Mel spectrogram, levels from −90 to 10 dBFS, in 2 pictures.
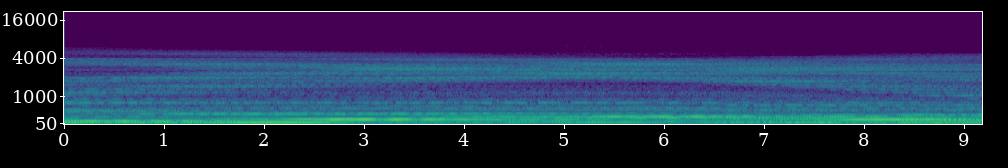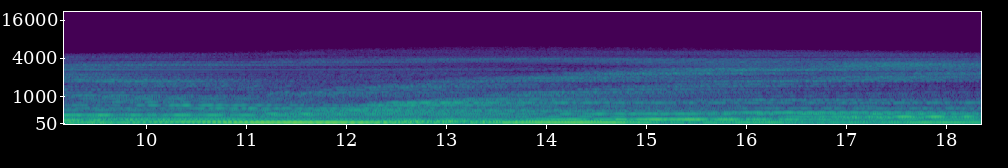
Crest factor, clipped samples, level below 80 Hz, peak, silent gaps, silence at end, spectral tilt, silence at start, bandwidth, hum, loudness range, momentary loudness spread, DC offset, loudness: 10 dB; under 0.1%; -40 dBFS; -12 dBFS; none; 0 s; -10.5 dB/octave; 0 s; 5 kHz; none; 6 LU; 9 LU; under 0.1%; -25 LUFS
